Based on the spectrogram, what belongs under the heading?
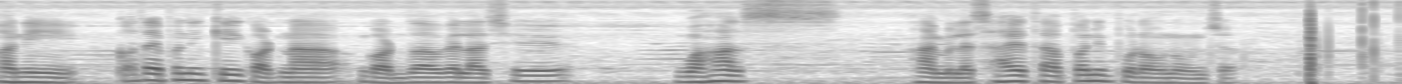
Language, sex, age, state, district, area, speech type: Nepali, male, 18-30, West Bengal, Darjeeling, rural, spontaneous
